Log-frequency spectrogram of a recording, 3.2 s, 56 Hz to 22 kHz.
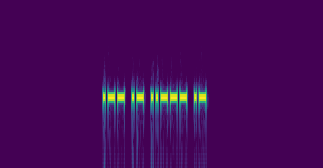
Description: Morse code, heard as a keyed tone, about 52 wpm, 700 Hz. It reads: WA2A
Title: USA Call Signs - 4 Characters - 50wpm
